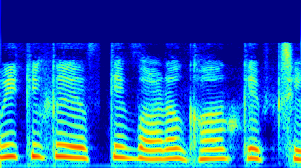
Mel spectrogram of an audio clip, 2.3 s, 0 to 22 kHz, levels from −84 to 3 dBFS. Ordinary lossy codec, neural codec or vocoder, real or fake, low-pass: none; codec, 16 kHz, 0.5 kbps, FunCodec, trained on LibriTTS, 25 frames a second; fake; none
